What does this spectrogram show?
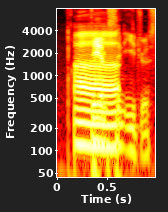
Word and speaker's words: Damson Idris: Uh you've got uh Damson Idris. Damson Idris.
